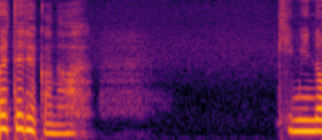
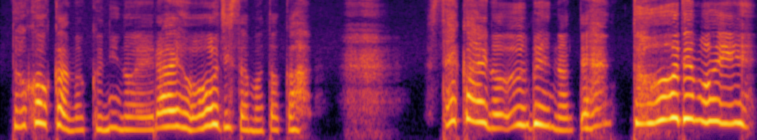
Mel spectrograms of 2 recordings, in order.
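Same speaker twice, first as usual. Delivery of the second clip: defiant outburst; 3 semitones higher, 5 dB louder than usual. Acted. Rejecting prince and fate.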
